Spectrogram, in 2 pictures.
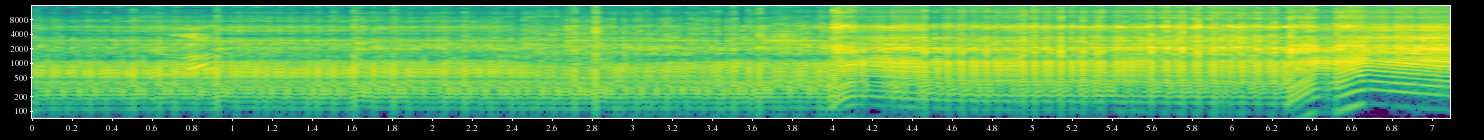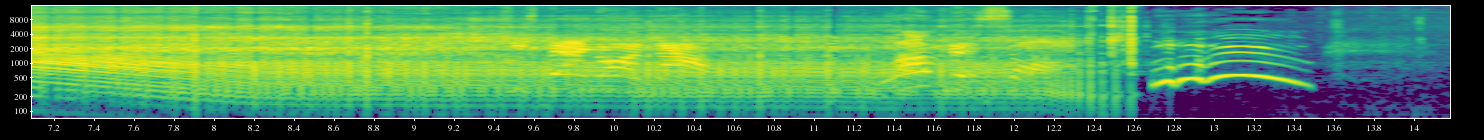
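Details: Old McCulloch chainsaw after tuning the carburettor high-speed screw: it revs cleanly to full speed with room left to go and drops back without bogging, the high-speed mixture now properly set.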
